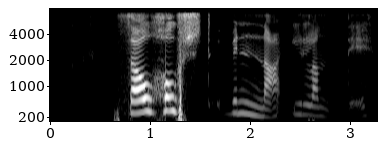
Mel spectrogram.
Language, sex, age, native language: Icelandic, female, 9, Icelandic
